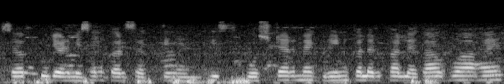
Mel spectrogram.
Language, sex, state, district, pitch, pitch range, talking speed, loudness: Hindi, female, Odisha, Sambalpur, 190 Hz, 180-195 Hz, 180 wpm, -15 LUFS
